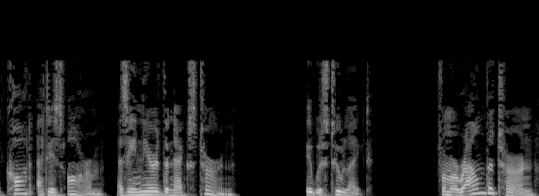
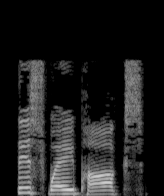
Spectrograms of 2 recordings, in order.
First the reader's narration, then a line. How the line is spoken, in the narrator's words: yelled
